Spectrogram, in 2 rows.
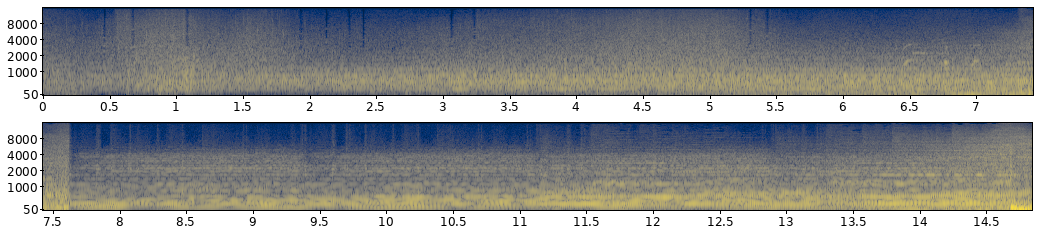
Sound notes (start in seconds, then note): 0.0 ocean waves rolling; 4.5 seagulls crying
